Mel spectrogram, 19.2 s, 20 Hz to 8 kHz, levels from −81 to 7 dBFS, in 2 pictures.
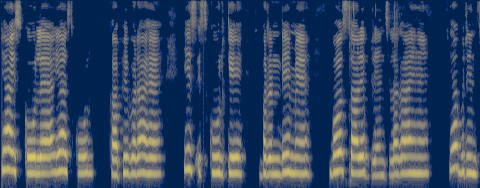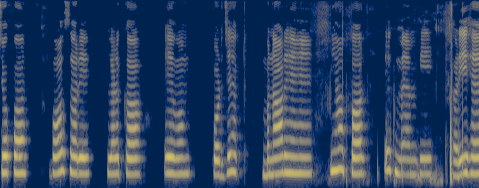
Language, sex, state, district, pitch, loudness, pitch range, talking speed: Hindi, female, Bihar, Saran, 260 Hz, -15 LUFS, 250-270 Hz, 110 wpm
